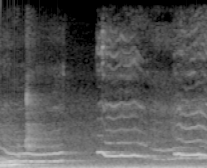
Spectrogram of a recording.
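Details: Labradoodle puppies called Kiwi puppies, waiting to be fed: a high whining whimper that slides down, breaks, then rises again in drawn-out tonal wails over about two seconds, with a low hum beneath.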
